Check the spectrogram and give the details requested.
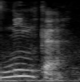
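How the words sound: The name is said with Dutch sounds. "The Dutch pronunciation"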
